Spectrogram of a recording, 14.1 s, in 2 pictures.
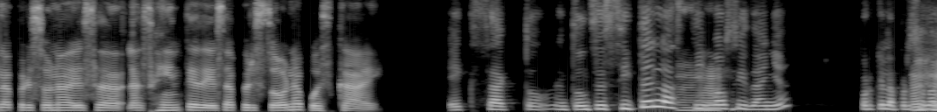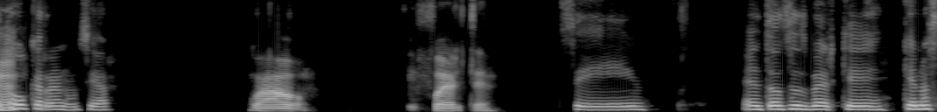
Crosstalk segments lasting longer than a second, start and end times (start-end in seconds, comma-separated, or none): none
